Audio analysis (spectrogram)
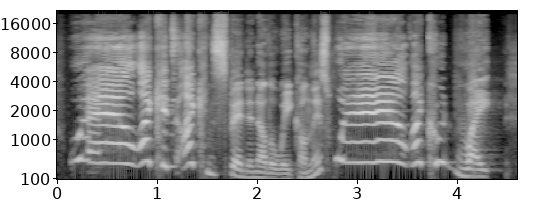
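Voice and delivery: mock lazy self. Vlogger mocking his procrastinating self in a squeaky high voice. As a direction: chirp your own excuses like a cartoon.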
